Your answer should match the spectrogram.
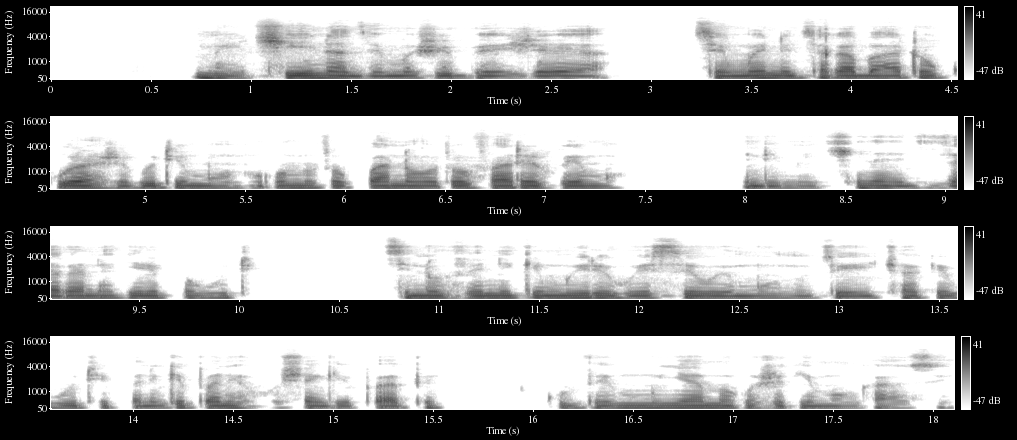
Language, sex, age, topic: Ndau, male, 18-24, health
